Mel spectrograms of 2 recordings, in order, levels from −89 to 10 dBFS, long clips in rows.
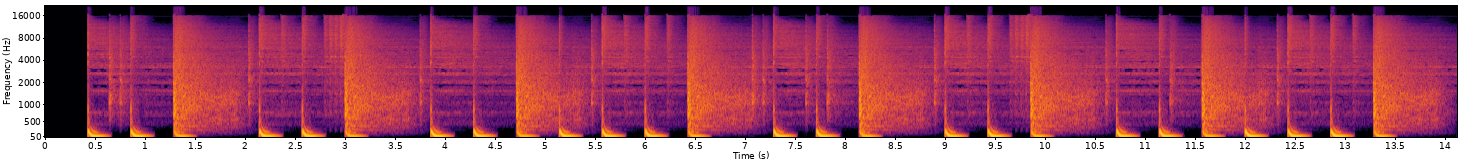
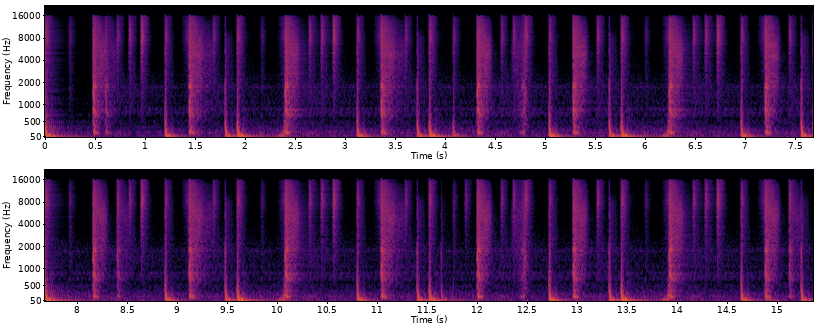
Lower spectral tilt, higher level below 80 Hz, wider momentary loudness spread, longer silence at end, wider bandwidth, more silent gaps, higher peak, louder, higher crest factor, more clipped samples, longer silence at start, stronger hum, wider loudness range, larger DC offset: first, -4 dB/octave vs -2.5 dB/octave; first, -14 dBFS vs -42 dBFS; first, 9 LU vs 6 LU; about the same, 0 s vs 0 s; about the same, 17 kHz vs 17 kHz; neither; first, 0 dBFS vs -14 dBFS; first, -12 LUFS vs -35 LUFS; second, 10 dB vs 22 dB; first, 0.6% vs under 0.1%; first, 0.4 s vs 0 s; neither; about the same, 1 LU vs 1 LU; neither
